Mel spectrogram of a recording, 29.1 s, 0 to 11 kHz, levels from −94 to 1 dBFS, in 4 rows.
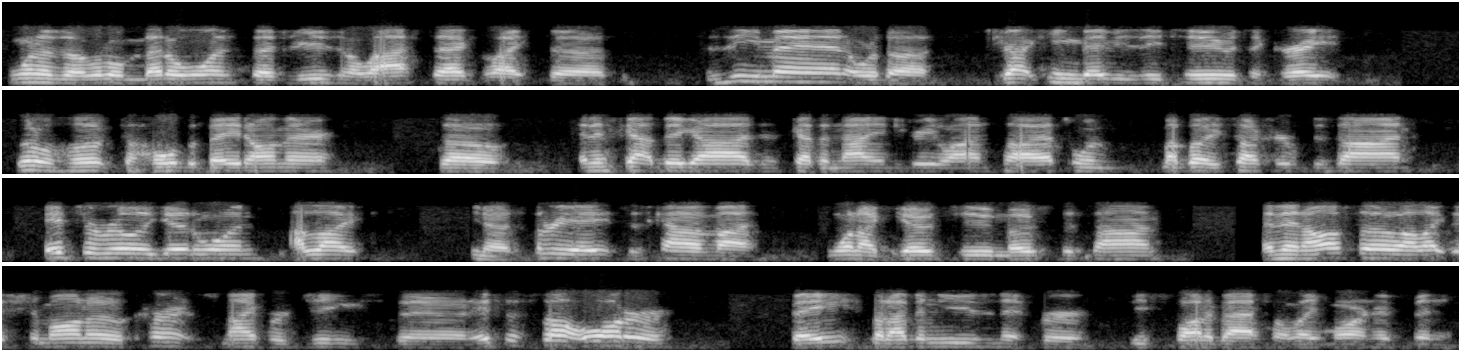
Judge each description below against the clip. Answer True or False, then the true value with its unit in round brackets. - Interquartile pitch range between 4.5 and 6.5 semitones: False (2.8 semitones)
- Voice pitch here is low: False (145 Hz)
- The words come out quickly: True (210 wpm)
